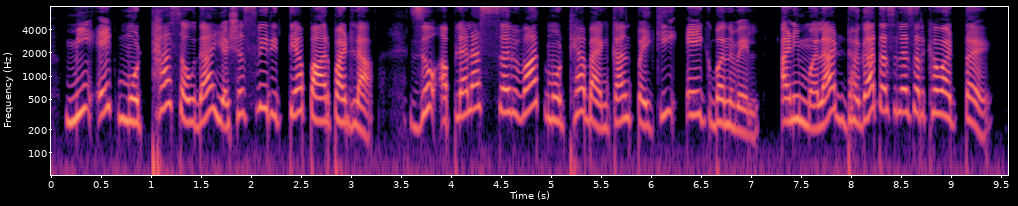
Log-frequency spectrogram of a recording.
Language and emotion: Marathi, happy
